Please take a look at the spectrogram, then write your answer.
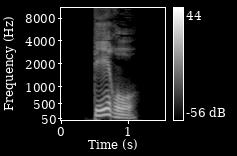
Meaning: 1. genitive singular feminine of der 2. genitive plural of der
- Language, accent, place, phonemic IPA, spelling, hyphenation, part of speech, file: German, Germany, Berlin, /ˈdeːʁo/, dero, de‧ro, pronoun, De-dero.ogg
